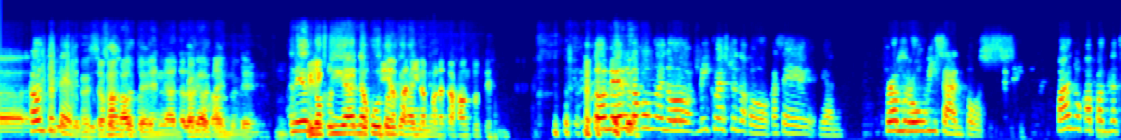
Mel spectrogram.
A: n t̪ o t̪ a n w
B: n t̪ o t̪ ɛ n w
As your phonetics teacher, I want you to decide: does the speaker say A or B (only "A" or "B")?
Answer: B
